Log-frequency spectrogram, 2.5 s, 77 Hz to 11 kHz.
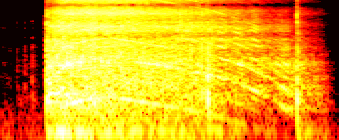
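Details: Bosch AHS 40-24 corded hedge trimmer, salvaged from a skip, dusty, with a crusty blade, as oiling begins: an even, high buzz for about two seconds, winding down on release via the handle safety switch. Normal running.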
